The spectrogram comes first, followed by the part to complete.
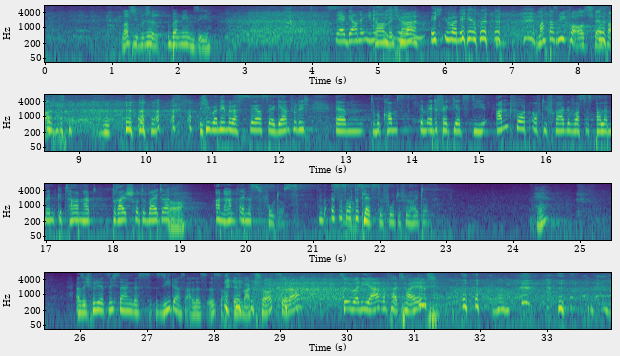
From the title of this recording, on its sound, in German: LIVE in München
